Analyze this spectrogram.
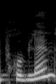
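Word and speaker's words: Problem: dans le mot problème remarquons que c'est la deuxième syllabe qui est accentuée c'est souvent le cas quand on a un mot qui vient du français le français est une langue dans dans laquelle on accentue souvent la dernière syllabe des mots quand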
